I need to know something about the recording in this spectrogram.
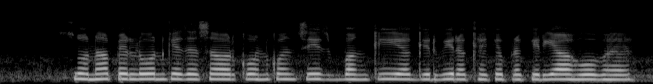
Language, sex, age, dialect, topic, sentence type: Maithili, female, 25-30, Angika, banking, question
